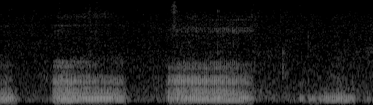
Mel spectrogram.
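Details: Indoor dog defending his toy, torn between guarding it and being scratched; two sustained low, engine-like growls of over a second each, then a softer, broken rumble.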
